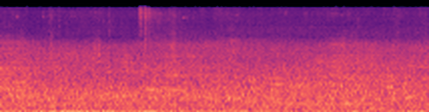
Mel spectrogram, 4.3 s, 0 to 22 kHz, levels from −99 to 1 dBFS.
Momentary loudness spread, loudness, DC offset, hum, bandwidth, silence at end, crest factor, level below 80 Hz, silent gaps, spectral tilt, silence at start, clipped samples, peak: 1 LU; -25 LUFS; under 0.1%; none; 16.5 kHz; 0 s; 12 dB; -30 dBFS; none; -5 dB/octave; 0 s; under 0.1%; -10 dBFS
